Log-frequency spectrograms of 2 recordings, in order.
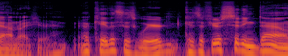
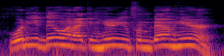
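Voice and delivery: higher call up to the cat; high pet talk; 10 semitones higher than usual. Real, not acted. Calling up to her yowling cat, higher pet voice. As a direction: coo up the stairs at a noisy cat.

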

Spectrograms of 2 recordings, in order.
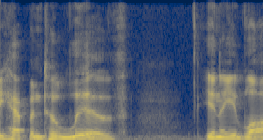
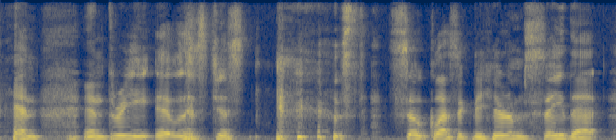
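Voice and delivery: higher, giggly, struggling to get it out; laughing while talking; 5 semitones higher, slower than usual. Real, not acted. Telling why the coworker's line was classic, laughing. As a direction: talk through real giggles. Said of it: "I start laughing".

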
